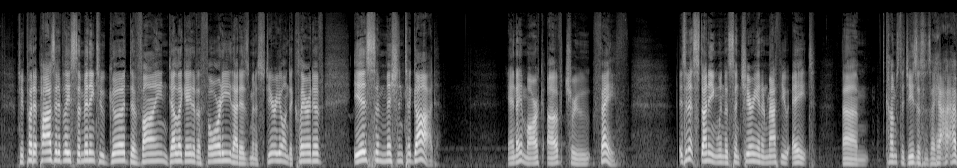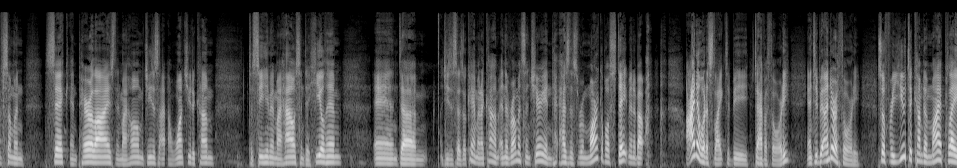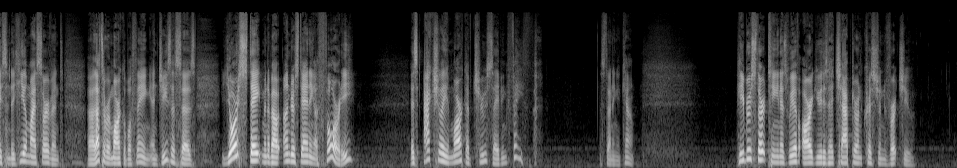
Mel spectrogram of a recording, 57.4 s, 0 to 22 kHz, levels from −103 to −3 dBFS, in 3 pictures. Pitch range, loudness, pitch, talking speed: 115-165 Hz, -23 LUFS, 135 Hz, 155 wpm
